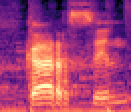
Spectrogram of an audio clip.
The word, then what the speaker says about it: cárcel: Y entonces en esta palabra cárcel, la sílaba tónica es car.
